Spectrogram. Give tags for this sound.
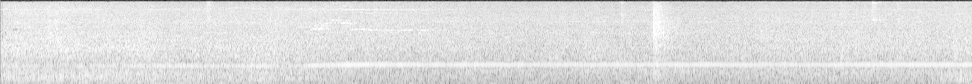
factroy
field
wroclaw

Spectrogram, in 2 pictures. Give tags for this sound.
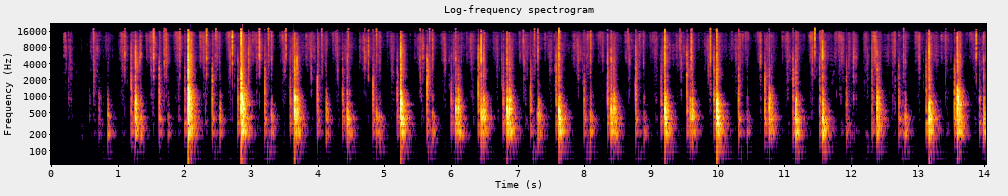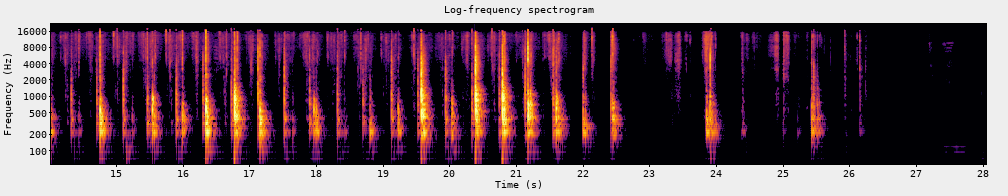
run
running
steps
step
footstep
footsteps

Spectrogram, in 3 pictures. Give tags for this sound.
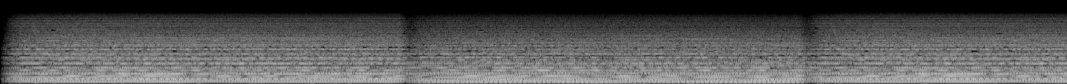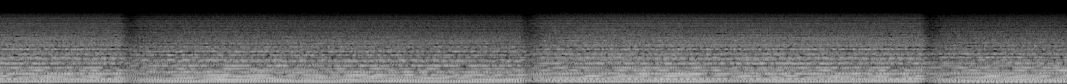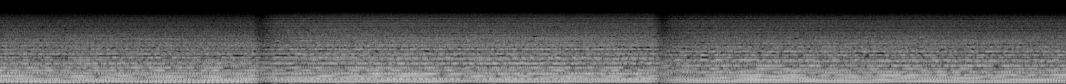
Melodic
Film
Strings
Loop
Cinematic
Pads

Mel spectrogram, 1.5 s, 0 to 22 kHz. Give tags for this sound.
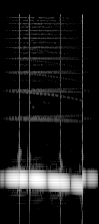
video-game
8-bit
chiptune
retro
lo-fi
arcade
chip

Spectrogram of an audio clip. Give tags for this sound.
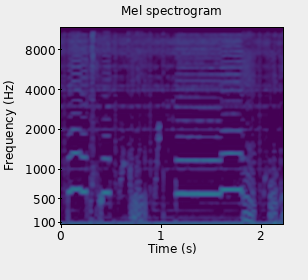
broken-toy
circuit-bending
digital
micro
music
noise
speak-and-spell

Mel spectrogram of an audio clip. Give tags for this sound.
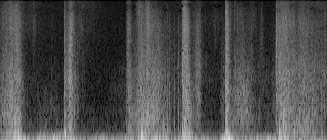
snow
hit
beating

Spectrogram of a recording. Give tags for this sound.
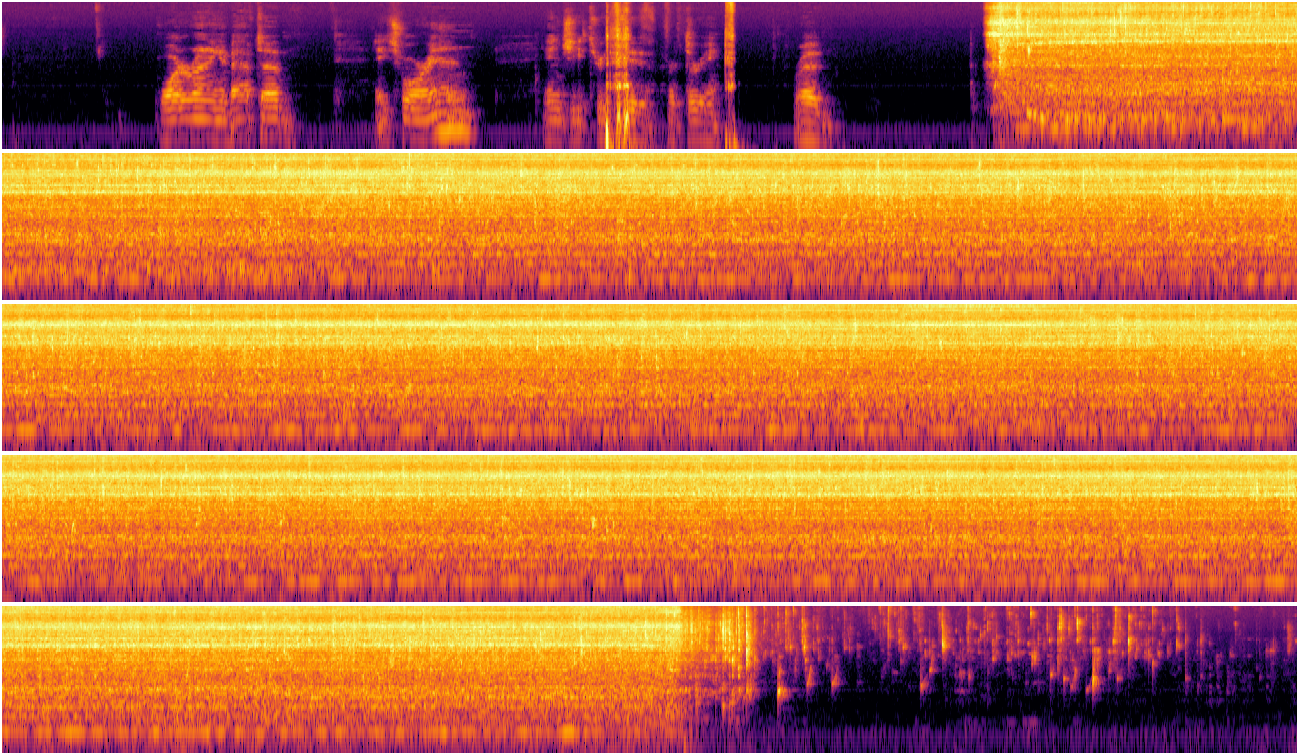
faucet
running
shower
tub
water

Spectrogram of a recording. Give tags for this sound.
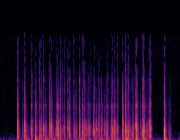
hacker
press
hack
hacking
keyboard
keys
type

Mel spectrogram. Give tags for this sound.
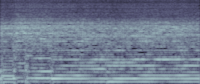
bit
blazin
crushed
distort
gritar
guitar
synth
variety

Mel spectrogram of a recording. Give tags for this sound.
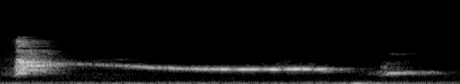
dog
howl
howling
wolf

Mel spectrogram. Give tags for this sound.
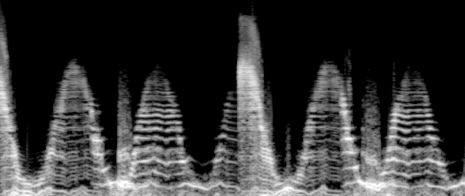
open-space
dub
electric
effects
pad
mellow

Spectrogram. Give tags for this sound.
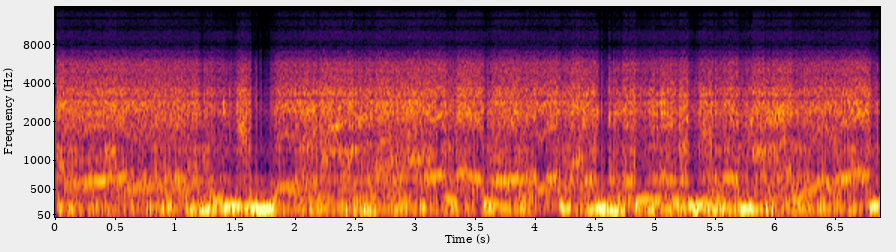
Electronic
Machines
Alien
Noise

